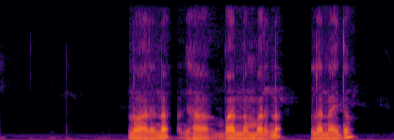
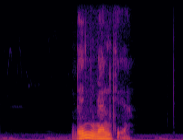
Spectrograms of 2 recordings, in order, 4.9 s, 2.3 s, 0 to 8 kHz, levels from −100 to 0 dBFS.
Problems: background sounds at intervals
